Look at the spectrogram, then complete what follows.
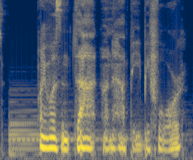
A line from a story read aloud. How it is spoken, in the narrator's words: she mumbled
